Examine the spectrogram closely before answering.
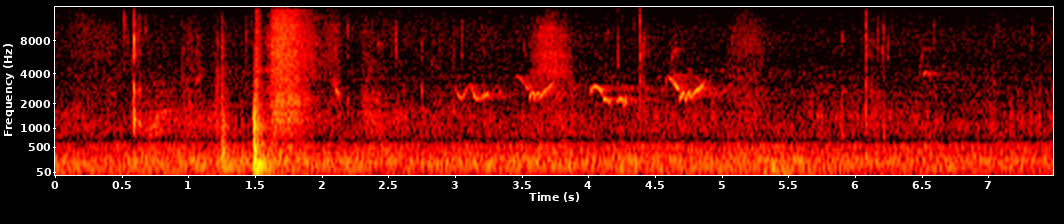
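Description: Birds chirping in short rising-and-falling calls over a steady low background noise, with one sharp knock about a second and a half in.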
